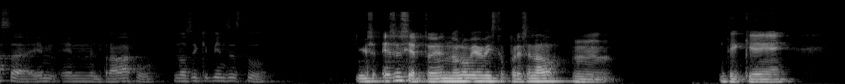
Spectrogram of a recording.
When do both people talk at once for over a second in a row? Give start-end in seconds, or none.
none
